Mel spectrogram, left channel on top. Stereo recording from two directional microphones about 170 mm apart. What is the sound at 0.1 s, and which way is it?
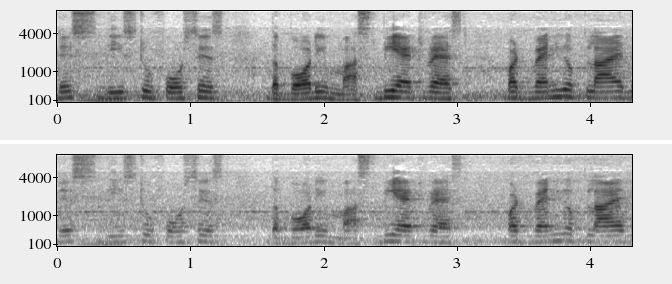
Speech, 50° left (ahead or behind).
